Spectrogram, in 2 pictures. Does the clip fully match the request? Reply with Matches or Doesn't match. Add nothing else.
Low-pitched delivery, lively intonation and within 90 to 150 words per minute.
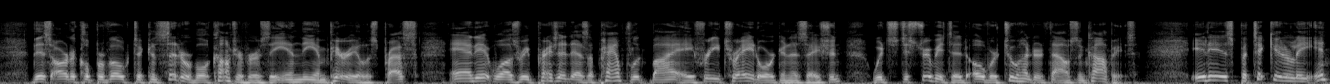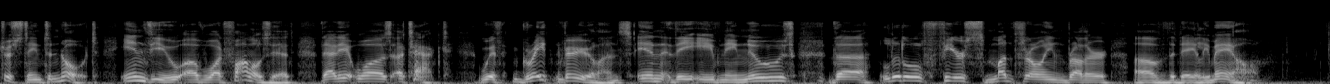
Matches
